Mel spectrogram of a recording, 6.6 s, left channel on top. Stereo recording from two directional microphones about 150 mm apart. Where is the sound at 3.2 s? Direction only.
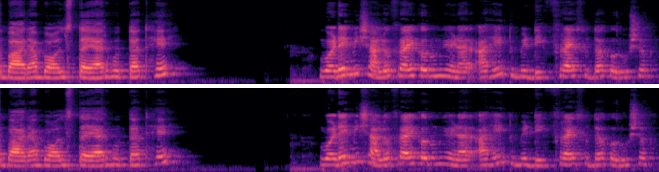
65° left (ahead or behind).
